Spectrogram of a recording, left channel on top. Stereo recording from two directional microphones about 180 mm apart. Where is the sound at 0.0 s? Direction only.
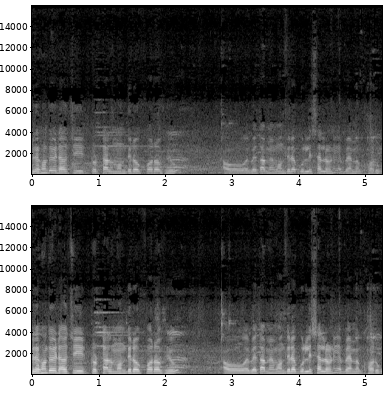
30° right (ahead or behind).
